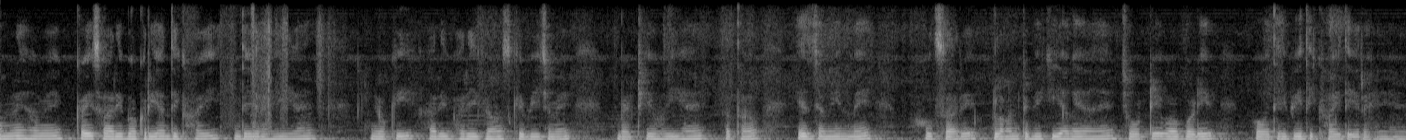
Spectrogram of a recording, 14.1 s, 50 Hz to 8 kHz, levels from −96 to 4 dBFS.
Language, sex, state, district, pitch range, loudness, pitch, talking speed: Hindi, male, Bihar, Lakhisarai, 140-150 Hz, -31 LUFS, 145 Hz, 170 wpm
